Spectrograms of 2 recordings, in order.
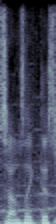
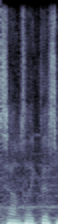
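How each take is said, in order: First: A British accent with no breathiness. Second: A breathy voice with a British accent. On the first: "Canon is just British" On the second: "Kyrie is breathy, but also British"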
